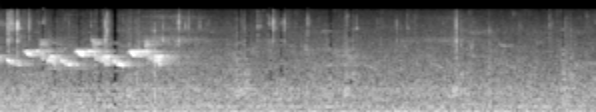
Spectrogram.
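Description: A bird calling outside: a quick run of about four short, falling chirps in the first second or so, then it stops.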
